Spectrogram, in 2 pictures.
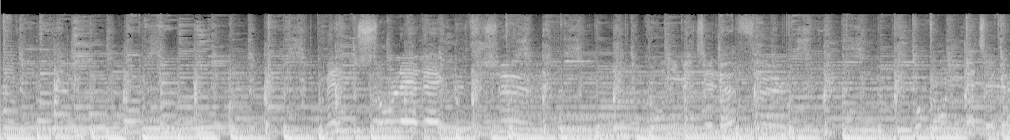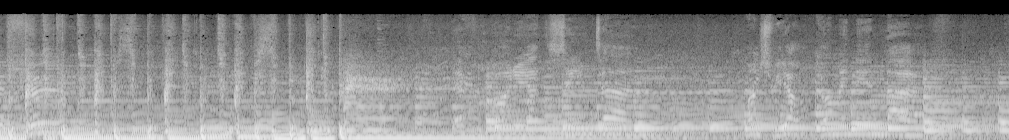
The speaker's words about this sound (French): C'est une captation pré-COVID, vous l'aurez sans doute deviné, avec piano de rue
